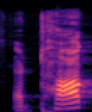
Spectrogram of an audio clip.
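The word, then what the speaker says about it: talk: ঠক কথা বলা, এখানে এল এর উচ্চারণ হবে না।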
